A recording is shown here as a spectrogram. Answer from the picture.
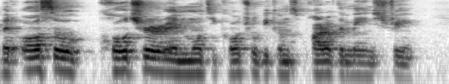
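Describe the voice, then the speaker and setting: This man has a New York accent, a medium pitch, a dark and mellow tone, and flat, monotone intonation at a fairly quick pace. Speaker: brand director. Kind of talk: podcast interview.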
